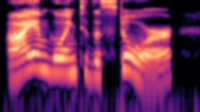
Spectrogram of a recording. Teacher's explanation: the native ear really only cares about going and store. >> Because those are the action and the destination. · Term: stressed syllables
